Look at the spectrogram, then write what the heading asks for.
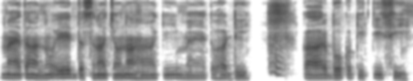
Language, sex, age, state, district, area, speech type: Punjabi, male, 45-60, Punjab, Tarn Taran, rural, spontaneous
